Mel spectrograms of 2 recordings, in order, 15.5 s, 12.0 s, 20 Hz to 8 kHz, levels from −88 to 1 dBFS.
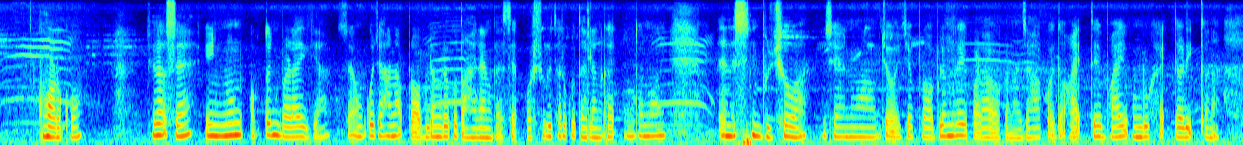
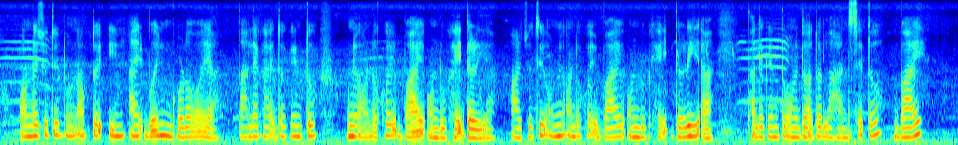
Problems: background sounds at intervals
